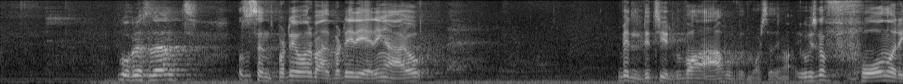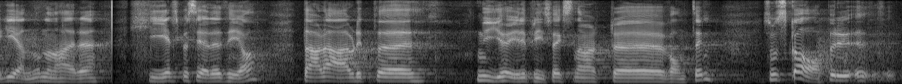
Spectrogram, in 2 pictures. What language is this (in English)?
Norwegian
